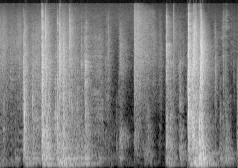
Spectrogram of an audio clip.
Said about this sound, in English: because I gotta close the door.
